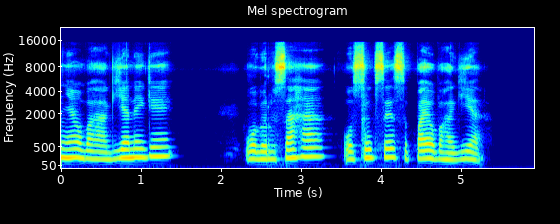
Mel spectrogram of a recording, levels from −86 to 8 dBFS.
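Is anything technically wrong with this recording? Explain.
No, nothing in this speech recording points to a technical fault; the signal holds steady and intact throughout.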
